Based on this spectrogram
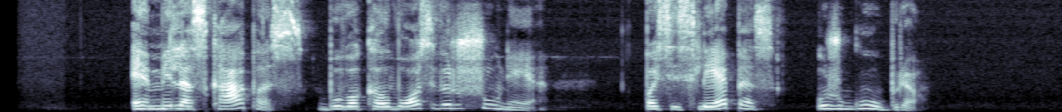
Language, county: Lithuanian, Šiauliai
